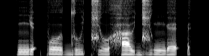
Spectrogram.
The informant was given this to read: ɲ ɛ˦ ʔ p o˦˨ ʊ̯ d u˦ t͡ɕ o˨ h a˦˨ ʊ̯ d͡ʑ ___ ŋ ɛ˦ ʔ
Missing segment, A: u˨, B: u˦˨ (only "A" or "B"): B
